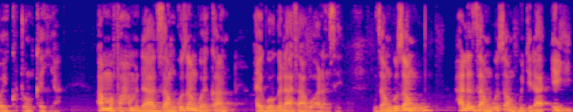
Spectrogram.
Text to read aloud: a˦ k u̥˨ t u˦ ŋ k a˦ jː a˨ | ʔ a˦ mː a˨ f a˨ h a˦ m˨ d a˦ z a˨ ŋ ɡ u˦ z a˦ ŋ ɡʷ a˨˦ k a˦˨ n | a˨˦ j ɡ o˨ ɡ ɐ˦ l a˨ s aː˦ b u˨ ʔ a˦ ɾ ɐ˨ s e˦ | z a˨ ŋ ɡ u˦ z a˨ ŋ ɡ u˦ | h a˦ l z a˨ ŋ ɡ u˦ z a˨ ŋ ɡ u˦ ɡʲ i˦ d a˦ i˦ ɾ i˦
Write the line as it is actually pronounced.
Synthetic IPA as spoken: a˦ k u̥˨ t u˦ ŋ k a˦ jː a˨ | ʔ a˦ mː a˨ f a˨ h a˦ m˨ d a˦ z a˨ ŋ ɡ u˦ z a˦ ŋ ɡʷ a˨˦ k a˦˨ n | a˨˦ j ɡ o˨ ɡ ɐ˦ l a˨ s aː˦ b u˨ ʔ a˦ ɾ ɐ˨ s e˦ | z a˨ ŋ ɡ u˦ z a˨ ŋ ɡ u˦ | h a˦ l z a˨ ŋ ɡ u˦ z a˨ ŋ ɡ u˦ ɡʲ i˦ d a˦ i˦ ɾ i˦

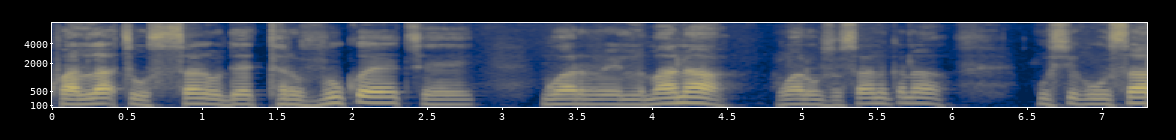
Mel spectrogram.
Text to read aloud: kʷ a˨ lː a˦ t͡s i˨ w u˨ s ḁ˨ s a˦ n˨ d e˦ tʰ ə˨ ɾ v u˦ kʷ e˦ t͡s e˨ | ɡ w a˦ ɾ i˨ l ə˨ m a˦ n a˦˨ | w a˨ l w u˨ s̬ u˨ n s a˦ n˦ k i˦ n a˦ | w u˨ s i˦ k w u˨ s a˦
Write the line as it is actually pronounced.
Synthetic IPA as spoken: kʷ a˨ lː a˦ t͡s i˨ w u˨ s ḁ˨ s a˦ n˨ d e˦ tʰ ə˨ ɾ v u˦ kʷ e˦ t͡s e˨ | ɡ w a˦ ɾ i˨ l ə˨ m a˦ n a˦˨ | w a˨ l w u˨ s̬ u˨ s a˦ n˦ k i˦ n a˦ | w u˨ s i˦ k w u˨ s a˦

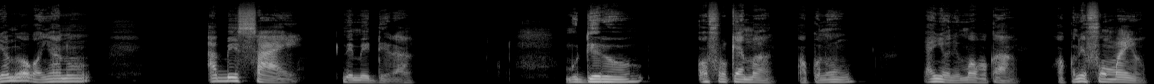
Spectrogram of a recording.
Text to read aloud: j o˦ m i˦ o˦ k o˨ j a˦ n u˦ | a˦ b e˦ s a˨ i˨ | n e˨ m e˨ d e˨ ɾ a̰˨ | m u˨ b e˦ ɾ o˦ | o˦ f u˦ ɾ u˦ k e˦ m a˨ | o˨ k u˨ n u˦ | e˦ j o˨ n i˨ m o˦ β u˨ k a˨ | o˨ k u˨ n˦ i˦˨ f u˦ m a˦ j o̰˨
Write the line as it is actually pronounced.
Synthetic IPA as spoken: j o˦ m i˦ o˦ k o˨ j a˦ n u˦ | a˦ b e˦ s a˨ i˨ | n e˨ m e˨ d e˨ ɾ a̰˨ | m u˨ d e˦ ɾ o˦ | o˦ f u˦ ɾ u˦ k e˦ m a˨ | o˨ k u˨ n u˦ | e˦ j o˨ n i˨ m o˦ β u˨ k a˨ | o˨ k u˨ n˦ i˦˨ f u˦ m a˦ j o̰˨

